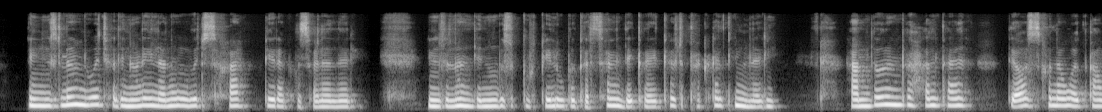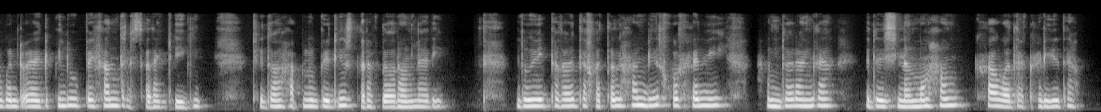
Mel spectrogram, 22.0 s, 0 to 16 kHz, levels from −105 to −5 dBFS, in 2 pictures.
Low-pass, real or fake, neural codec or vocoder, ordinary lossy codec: 9.9 kHz; fake; autoencoder, 22.05 kHz, a latent of 192 numbers a frame, VITS, trained on one speaker; none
